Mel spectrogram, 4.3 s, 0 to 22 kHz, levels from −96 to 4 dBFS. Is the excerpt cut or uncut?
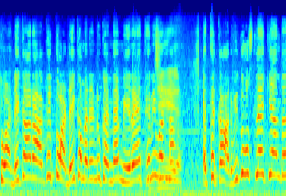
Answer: cut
